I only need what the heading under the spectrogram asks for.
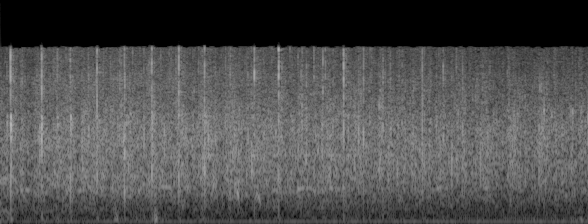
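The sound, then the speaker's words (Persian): Audience clapping during a spoken talk: a dense, steady patter of many hands that stays even and fairly faint for the whole clip, with no voices on top. “هر کی از دست زنش راضیه قشنگ کف بزنه”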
